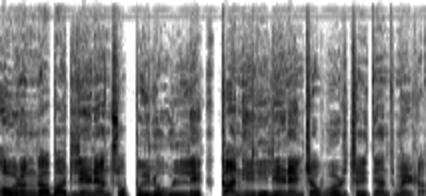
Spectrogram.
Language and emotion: Goan Konkani, neutral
